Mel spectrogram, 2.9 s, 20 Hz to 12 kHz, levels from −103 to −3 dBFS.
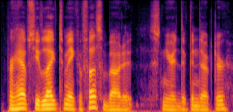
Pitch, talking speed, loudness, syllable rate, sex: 120 Hz, 245 wpm, -18 LUFS, 6.6 syllables/s, male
